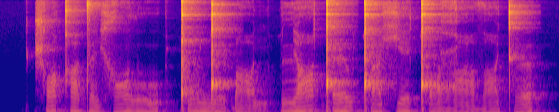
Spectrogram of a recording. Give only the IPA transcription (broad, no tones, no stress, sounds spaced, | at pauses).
t͡ʃʰ ɔ qʰ ə i̯ t ɛ i̯ x ɔ l u | ǃʼ u ŋ͡ǃ e ɓ ɑ ŋ | lʲ ɑ ǃʼ ɛ u̯ ǃʼ a xʲ e ǃʼ ɔ ʕ ɑ i̯ ðˤ ɛ i̯ kʰ ə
